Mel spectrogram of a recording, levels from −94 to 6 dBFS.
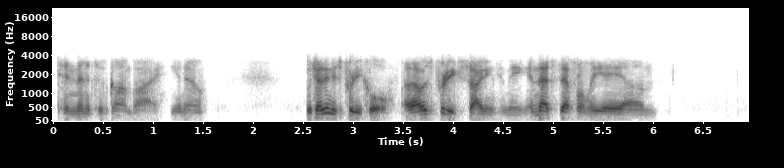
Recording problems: phone-call audio

